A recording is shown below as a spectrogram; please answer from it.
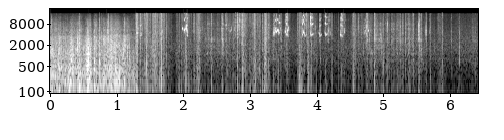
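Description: Plastic shopping bag rustling and crinkling as it is handled, dense for the first second and a half, then thinning to scattered crackles and clicks.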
